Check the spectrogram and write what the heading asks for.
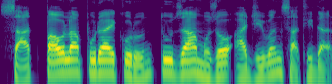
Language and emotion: Goan Konkani, neutral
